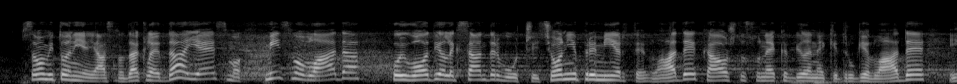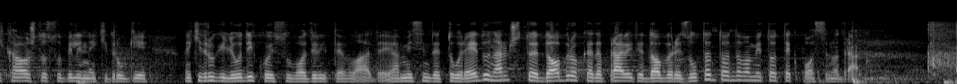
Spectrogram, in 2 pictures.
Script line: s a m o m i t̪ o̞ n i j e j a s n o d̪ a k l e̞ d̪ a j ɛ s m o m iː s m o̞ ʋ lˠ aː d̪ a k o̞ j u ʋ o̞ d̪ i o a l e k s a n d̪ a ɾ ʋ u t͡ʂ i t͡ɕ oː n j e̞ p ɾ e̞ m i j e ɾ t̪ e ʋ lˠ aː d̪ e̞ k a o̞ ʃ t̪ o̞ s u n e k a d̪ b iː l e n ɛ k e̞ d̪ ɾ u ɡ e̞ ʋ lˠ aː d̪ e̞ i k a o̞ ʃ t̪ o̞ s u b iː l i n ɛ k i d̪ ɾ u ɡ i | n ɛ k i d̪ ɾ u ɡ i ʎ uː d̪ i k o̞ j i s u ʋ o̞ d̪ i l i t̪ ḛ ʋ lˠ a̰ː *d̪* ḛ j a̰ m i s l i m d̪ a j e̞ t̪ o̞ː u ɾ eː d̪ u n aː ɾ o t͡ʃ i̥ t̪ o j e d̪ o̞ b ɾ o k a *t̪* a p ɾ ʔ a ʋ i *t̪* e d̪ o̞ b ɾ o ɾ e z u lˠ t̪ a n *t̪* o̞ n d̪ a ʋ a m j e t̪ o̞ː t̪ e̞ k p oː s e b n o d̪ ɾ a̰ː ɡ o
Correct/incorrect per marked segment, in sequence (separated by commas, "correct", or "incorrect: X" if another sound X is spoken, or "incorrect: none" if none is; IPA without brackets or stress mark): correct, incorrect: d̪, correct, correct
